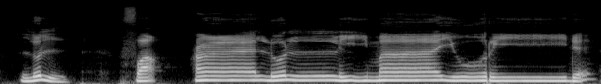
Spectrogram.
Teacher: Jangan dibaca fa'alun, ya. Kata 'lun' di sini sudah hilang.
